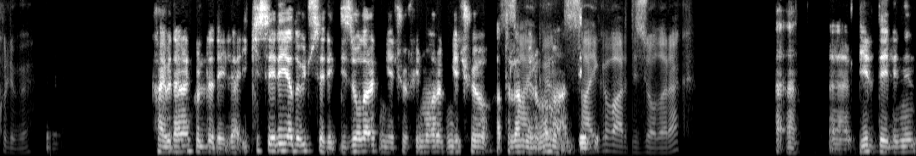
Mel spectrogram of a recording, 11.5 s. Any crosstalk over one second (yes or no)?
yes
